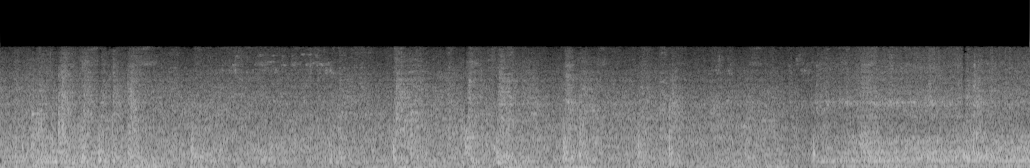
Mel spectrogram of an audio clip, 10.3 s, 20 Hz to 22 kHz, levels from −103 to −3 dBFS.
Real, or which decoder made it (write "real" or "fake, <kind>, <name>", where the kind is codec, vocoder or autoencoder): real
